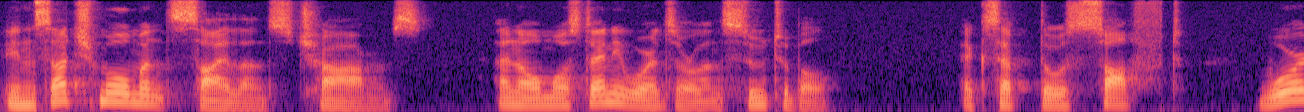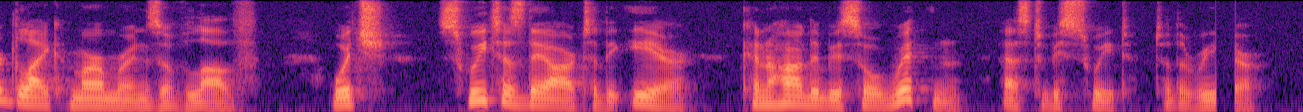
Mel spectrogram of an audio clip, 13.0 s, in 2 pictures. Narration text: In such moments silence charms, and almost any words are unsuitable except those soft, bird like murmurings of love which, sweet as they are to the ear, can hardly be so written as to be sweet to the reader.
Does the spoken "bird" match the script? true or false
false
